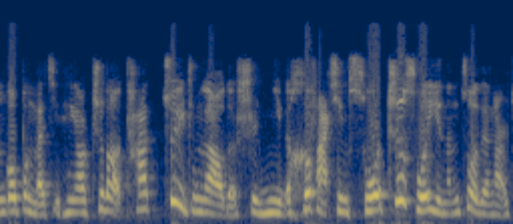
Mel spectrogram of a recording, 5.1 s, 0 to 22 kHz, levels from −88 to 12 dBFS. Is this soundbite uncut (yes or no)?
yes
